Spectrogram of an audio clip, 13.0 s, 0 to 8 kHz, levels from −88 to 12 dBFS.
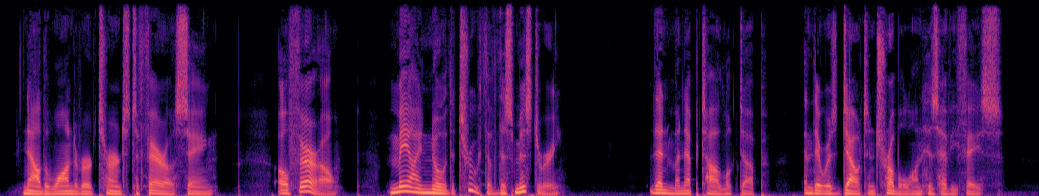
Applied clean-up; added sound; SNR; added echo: none; none; none; none.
